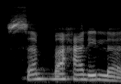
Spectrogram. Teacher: سبح للہ، للہ کی اللہ باریک پڑھی جائے گی۔ اللہ سے پہلے لفظ لام کے نیچے زیر ہے تو اللہ کو باریک کر کے پڑھیں گے۔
